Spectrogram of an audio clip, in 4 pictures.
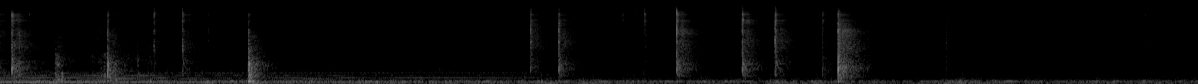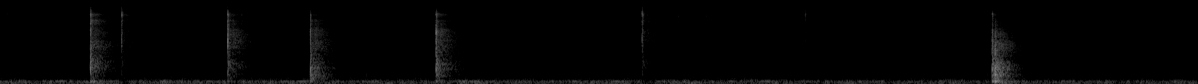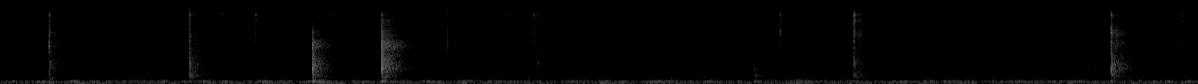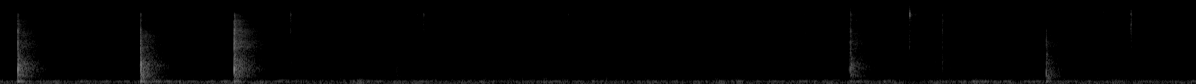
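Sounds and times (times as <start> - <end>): wood fire crackling: 0.0 - 16.3, 17.1 - 47.9.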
